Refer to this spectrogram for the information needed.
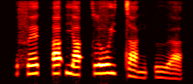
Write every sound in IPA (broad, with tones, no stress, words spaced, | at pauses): fɛː˦˥k̚ʔa˦˥ʔ ja˦˥ʔkloː˥˩j ta˨˩ŋʔɯ˨˩a̯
